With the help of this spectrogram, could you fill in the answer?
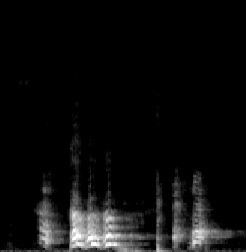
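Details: Eight-week-old female German Shepherd puppy, Leia, playing with her ball outside at her new home; a short high yelp, then a longer wavering bark-whine, followed by two quick sharp yips, otherwise quiet.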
